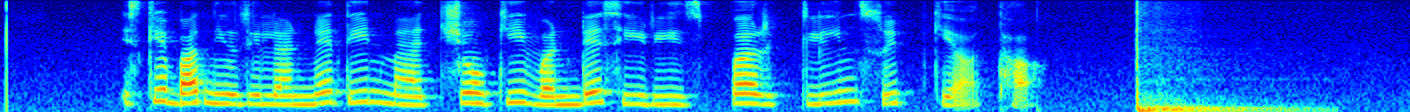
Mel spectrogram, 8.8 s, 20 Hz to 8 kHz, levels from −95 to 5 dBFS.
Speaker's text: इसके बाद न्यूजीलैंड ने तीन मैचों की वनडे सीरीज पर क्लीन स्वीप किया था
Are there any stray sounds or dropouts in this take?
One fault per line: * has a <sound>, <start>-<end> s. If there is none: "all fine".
* has a thud, 7.1-8.4 s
